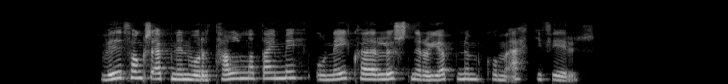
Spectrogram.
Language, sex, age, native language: Icelandic, female, 20-29, Icelandic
